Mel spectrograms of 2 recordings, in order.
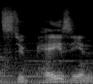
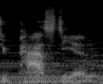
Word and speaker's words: Stupastian: Like, it's not Stupazian, it's Stupastian. I was pronouncing Stupastian's name wrong for a long time.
